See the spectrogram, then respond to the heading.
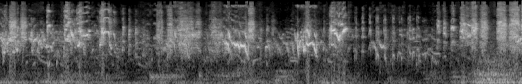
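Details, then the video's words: Flock of budgerigars in the morning, talking to each other: loud, continuous, overlapping high chirping and warbling squawks from many birds. "Budgies flocks in beautiful morning 🌄 birds talking to each other"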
